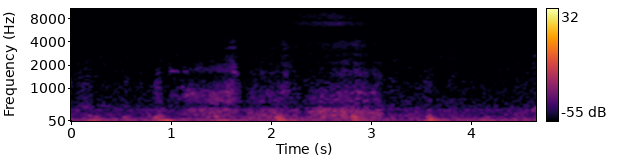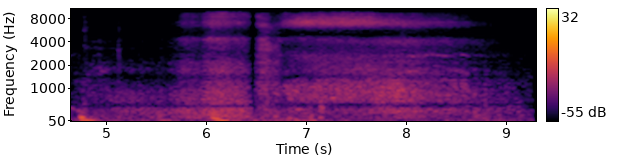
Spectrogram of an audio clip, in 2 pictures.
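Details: Snoring dachshund, its breathing rough and wheezy: small snorts early on, then a sharp snort and a drawn-out hissing, whistly breath that swells and fades over the last few seconds.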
